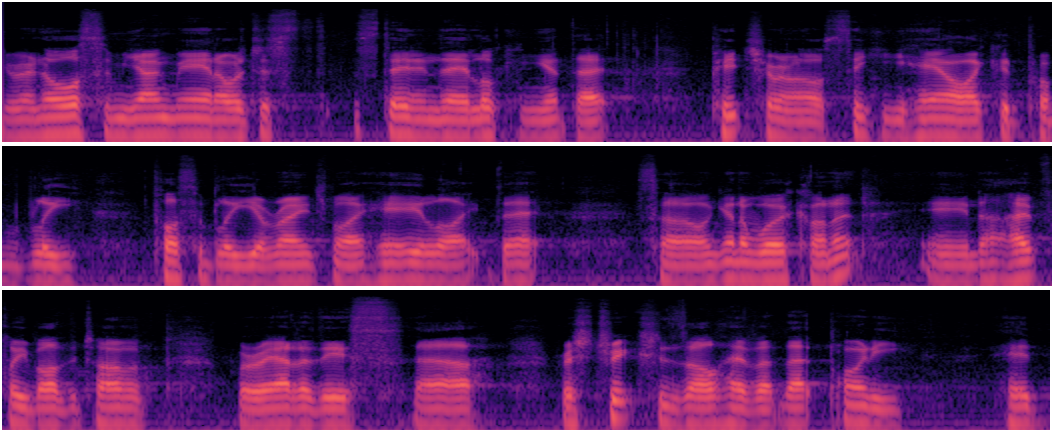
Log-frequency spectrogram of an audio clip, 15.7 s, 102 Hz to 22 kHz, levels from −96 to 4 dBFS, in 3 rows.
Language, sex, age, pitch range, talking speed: English, male, 40-59, 110-130 Hz, 200 wpm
